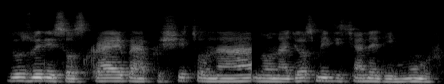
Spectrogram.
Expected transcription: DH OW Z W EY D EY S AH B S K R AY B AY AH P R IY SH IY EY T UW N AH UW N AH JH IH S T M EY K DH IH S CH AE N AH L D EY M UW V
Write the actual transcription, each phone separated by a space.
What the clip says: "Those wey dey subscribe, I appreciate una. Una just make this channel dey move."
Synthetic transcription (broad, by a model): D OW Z W EY D EY S AH B S K R AY B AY AH P R IY SH IY EY T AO N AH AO N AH JH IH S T M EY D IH CH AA N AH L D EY M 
